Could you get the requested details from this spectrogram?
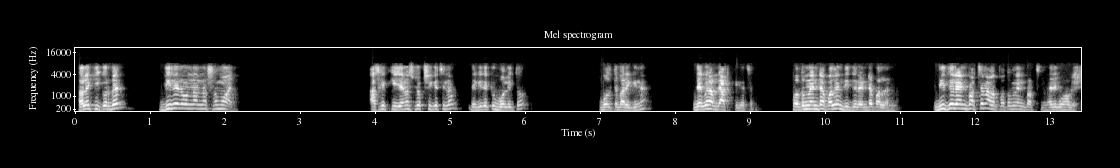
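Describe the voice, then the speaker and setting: Over a video call, a man teaches an online scripture lesson, explaining step by step, often checking in with questions, and slowly chanting verses in a singsong tone. His voice sits high and is a little mellow, and the audio is dull with no room sound.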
